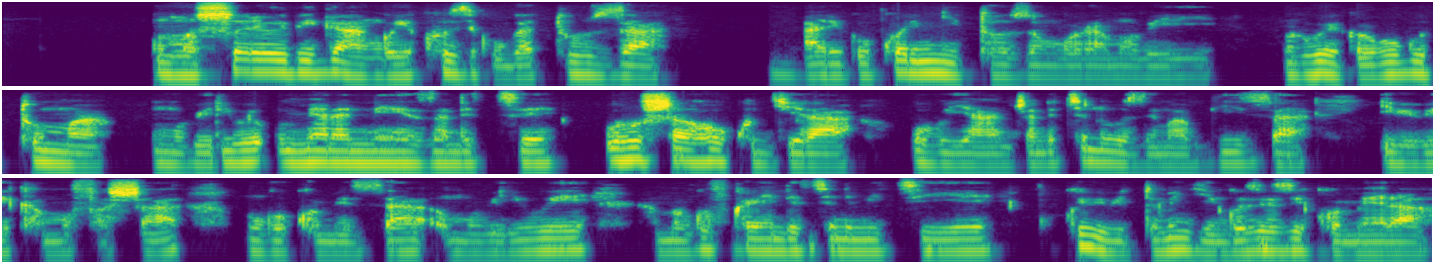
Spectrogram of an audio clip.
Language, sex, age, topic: Kinyarwanda, male, 18-24, health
